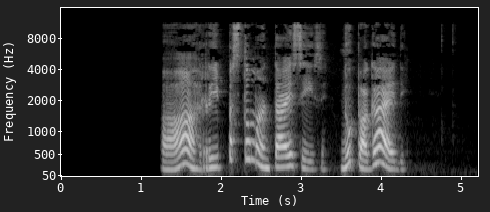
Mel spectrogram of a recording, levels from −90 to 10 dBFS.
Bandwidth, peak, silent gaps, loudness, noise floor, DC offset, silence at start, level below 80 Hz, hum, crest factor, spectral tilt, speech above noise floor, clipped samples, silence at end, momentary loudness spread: 11.5 kHz; -2 dBFS; none; -18 LUFS; under -90 dBFS; under 0.1%; 1.25 s; -70 dBFS; none; 18 dB; -4 dB/octave; over 72 dB; under 0.1%; 0.95 s; 13 LU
